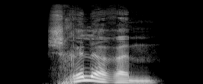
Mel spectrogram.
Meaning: strong dative masculine/neuter singular comparative degree of schrill
- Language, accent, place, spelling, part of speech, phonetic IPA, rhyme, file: German, Germany, Berlin, schrillerem, adjective, [ˈʃʁɪləʁəm], -ɪləʁəm, De-schrillerem.ogg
